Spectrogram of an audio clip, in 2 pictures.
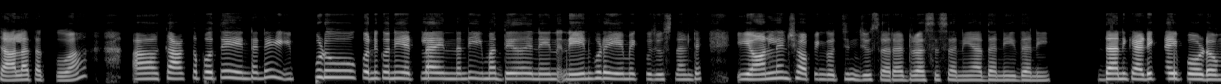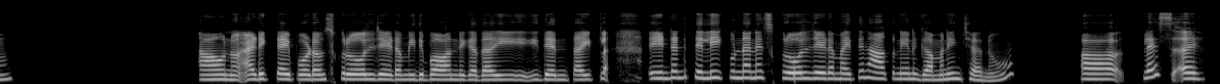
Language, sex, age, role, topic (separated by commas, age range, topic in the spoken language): Telugu, female, 30-34, guest, స్క్రీన్ టైమ్ తగ్గించాలంటే మీరు మొదటగా ఏ మార్పు చేసుకుంటారు?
